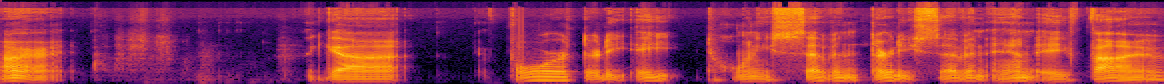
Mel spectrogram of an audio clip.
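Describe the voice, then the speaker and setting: A man speaks at a very slow pace with a very deep, low pitch and vocal fry. His pitch swings very widely, broken by long, frequent pauses. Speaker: live-stream scratch ticket streamer. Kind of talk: casual live-stream commentary. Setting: live stream.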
